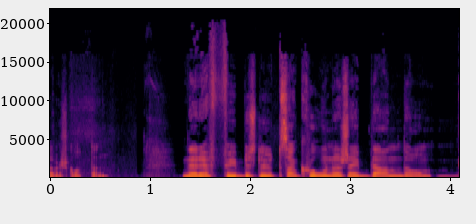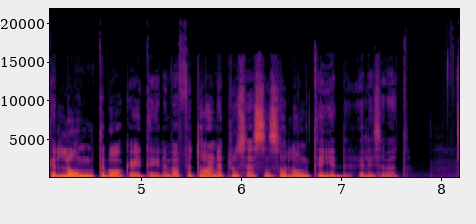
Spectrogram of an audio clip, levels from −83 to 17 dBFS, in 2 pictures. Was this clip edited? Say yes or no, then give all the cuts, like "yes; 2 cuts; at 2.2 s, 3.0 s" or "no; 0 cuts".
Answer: yes; 3 cuts; at 2.3 s, 3.0 s, 4.1 s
